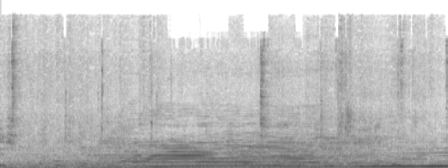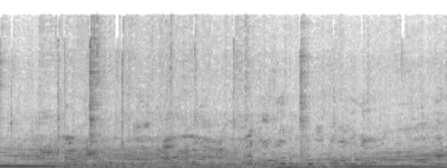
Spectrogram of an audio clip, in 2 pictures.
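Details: Heifer cattle at a livestock market in Joypurhat, Bangladesh: long, steady, tonal moos rising and holding, one lasting about three seconds and another near the end, over a constant murmur of market crowd and voices.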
